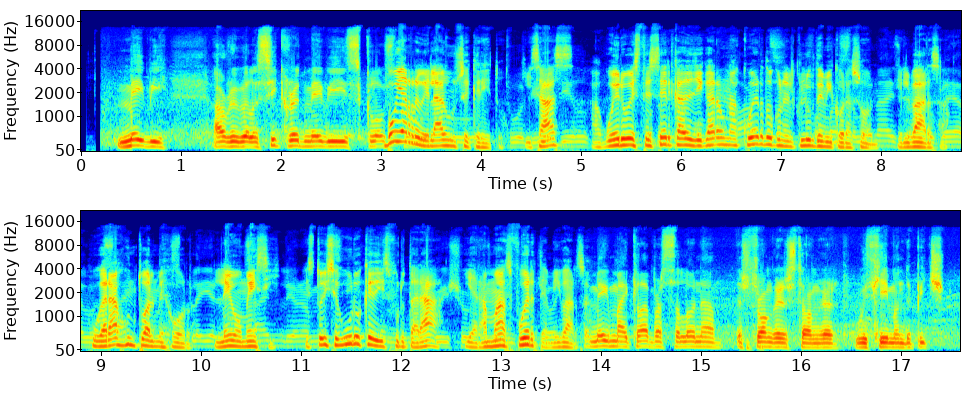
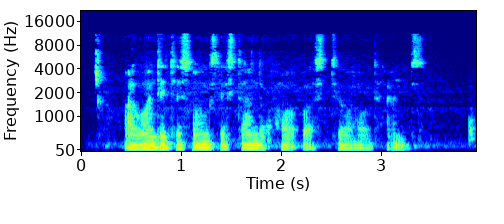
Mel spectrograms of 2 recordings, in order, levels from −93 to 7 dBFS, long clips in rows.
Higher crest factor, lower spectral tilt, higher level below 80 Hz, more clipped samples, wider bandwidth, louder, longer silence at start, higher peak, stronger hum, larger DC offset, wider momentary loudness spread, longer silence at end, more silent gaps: about the same, 14 dB vs 18 dB; about the same, -5 dB/octave vs -5.5 dB/octave; about the same, -48 dBFS vs -50 dBFS; neither; first, 14.5 kHz vs 11.5 kHz; first, -15 LUFS vs -35 LUFS; about the same, 0.2 s vs 0.15 s; first, 0 dBFS vs -16 dBFS; neither; neither; about the same, 11 LU vs 13 LU; about the same, 0 s vs 0 s; neither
